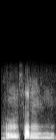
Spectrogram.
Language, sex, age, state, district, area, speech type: Telugu, male, 18-30, Andhra Pradesh, Eluru, urban, conversation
